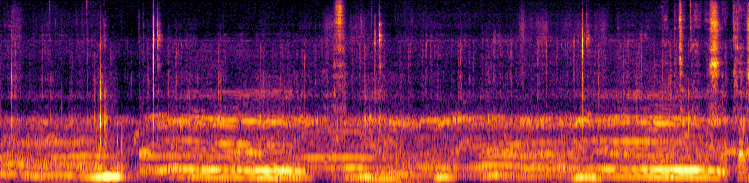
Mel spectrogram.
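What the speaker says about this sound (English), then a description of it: "Thousands of humpback whales." Humpback whales sing underwater in long, moaning tones and rising, wavering calls, overlapping and echoing, with occasional clicks and no talking.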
